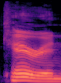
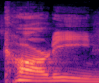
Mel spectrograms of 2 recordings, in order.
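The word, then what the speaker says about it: Karin: But it is funny how both Monogatari and Bleach have a character named Karen, who is the main character's little sister. It's pronounced Kareen, you filthy Kareen.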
